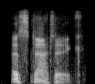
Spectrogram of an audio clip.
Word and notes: astatic: British English

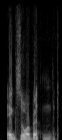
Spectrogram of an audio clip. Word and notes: exorbitant: American English

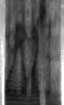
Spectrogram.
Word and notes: aureomycin: American English

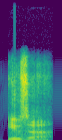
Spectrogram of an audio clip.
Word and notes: user: British English

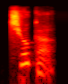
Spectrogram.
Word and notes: chukar: Indian

